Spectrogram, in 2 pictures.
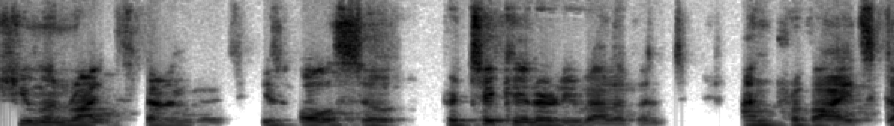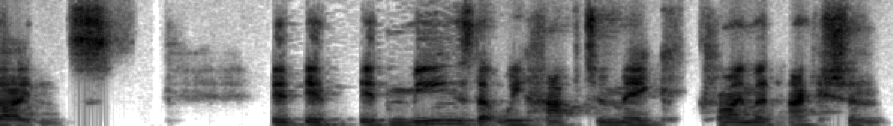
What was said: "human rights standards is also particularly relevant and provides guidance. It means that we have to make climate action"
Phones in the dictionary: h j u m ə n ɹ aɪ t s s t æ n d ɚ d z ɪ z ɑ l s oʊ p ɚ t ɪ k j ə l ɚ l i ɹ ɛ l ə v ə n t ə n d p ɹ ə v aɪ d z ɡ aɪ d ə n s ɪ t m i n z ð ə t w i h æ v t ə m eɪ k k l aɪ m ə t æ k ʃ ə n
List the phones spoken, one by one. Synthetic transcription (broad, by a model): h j u m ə n ɹ aɪ t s s t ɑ n d ɚ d ɪ z ɑ l s oʊ p ɚ t ɪ k j l ɚ l i ɹ ɛ l ə v ə n t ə n p ɹ ə v aɪ d z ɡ aɪ d n s ɪ t m i n z ð ə t w i h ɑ f t ə m eɪ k k l aɪ m ə t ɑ k ʃ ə n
